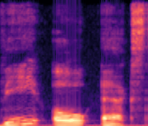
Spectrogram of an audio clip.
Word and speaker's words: Vox: you're speaking of is spelled VOX, like Vox as the Latin word for voice, correct?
